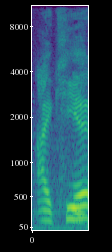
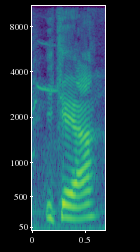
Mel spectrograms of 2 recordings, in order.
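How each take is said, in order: First: It is said with the American pronunciation. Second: It is said with the Swedish pronunciation. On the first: This is how it is said in the U S. "IKEA in the U S" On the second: This is how it is said locally. "don't call IKEA IKEA"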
